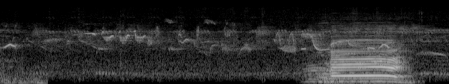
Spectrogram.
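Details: Afternoon return of dozens of cows from the fields to the pen; after a quiet stretch of bird twitters, one loud, strongly harmonic moo lasting about a second.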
